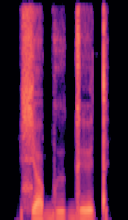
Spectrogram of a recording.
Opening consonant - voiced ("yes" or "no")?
no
